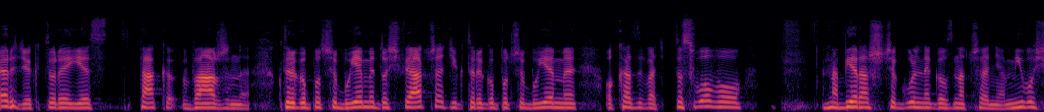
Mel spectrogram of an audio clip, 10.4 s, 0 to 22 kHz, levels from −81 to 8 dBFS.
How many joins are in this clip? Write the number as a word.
one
